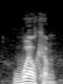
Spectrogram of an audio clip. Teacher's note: you stress the first syllable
